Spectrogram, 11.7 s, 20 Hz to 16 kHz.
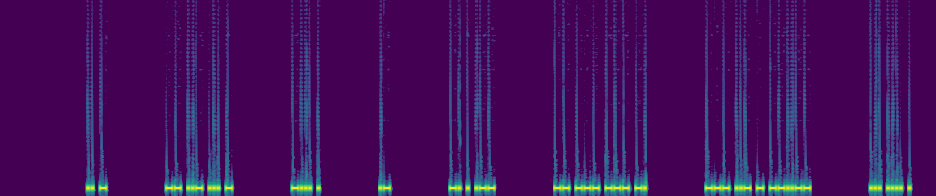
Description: Morse code, heard as a keyed tone, about 42 wpm, 690 Hz. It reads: IT MUST BE A NEW MOON OUT, SHE
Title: 4x Word-Spacing - Sentences from Top 500 Words - 45wpm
